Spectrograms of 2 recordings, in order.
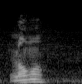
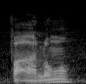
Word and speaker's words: Fa'alongo: A lot of people think it's logo, but it's Longo, Fa'alongo.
